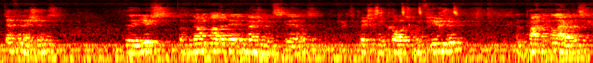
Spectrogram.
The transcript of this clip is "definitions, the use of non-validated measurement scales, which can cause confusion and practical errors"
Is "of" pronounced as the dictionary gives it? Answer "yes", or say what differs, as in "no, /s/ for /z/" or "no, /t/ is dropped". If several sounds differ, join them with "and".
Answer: yes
